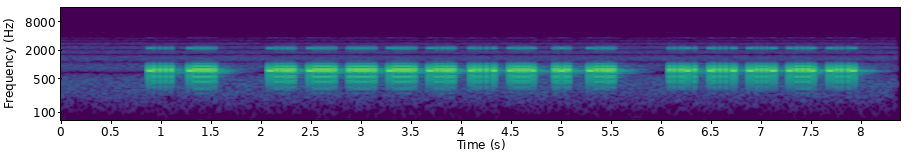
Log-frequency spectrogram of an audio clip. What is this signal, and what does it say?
Hellschreiber (Feld-Hell, 122.5 baud), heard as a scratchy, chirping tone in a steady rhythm, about 740 Hz. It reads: LE RESERVOIR JUNAM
